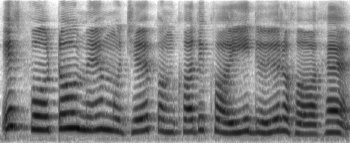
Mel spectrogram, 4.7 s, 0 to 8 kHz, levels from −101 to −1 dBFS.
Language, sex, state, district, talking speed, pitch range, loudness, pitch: Hindi, female, Madhya Pradesh, Katni, 115 wpm, 230-285 Hz, -15 LUFS, 255 Hz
